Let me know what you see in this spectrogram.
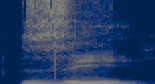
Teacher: Huruf zanya harus benar-benar getar.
